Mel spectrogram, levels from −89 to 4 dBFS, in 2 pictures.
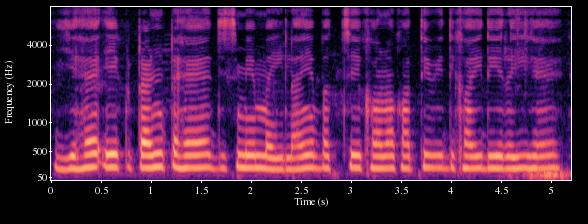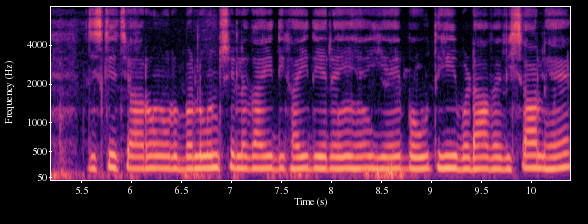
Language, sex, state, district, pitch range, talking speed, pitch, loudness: Marwari, female, Rajasthan, Churu, 205-220 Hz, 175 wpm, 210 Hz, -17 LUFS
